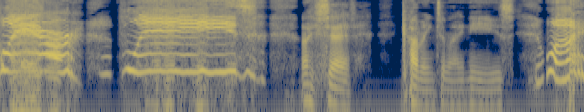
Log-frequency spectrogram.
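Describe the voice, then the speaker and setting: This put-on character voice sits at an extremely high pitch and moves at a very slow pace, with long, frequent pauses. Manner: shouting, anguished.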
